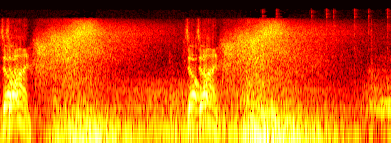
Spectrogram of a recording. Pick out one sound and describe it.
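Fireballs whoosh and burst with a roar.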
